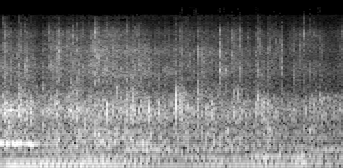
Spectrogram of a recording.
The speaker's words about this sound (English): Come on. Another big clap.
